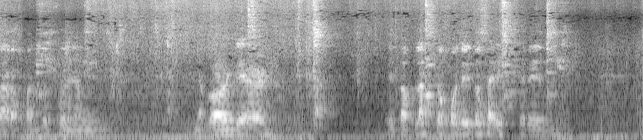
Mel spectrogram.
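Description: Pork skin frying in hot oil in a wok, with a metal ladle clinking and scraping against the pan as the pieces are stirred. Bits of voice, perhaps laughter, come and go over it, the loudest about two seconds in.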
